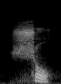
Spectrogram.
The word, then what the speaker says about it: chaud: Final D not pronounced, and then when you combine this C and H, you get the sh sound. A and U, O. Chaud.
